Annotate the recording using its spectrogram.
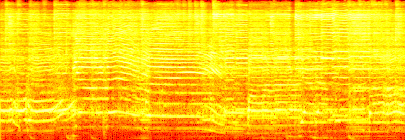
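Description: Classical Vietnamese tuồng (hát bội) theatre music: a sung or wind-instrument melody that glides and wavers between notes, with a long held note about a second in, over instrumental accompaniment.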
